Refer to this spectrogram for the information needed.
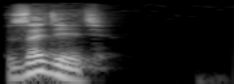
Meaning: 1. to touch, to brush (against) 2. to be caught, to hit, to strike 3. to touch (upon) 4. to affect, to offend, to hurt 5. to affect
- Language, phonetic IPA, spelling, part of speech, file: Russian, [zɐˈdʲetʲ], задеть, verb, Ru-задеть.ogg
